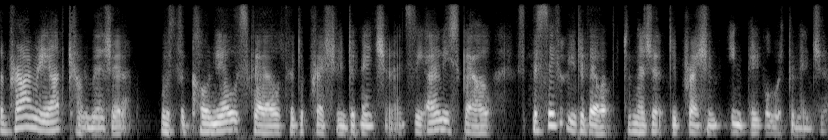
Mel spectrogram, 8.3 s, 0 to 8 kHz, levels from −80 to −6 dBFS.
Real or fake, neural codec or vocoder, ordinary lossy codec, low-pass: fake; codec, 16 kHz, 1 kbps, FreqCodec, smaller model; AAC, 48 kbps; 7.2 kHz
